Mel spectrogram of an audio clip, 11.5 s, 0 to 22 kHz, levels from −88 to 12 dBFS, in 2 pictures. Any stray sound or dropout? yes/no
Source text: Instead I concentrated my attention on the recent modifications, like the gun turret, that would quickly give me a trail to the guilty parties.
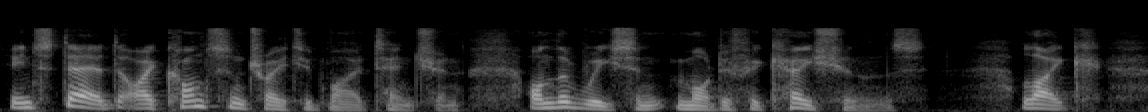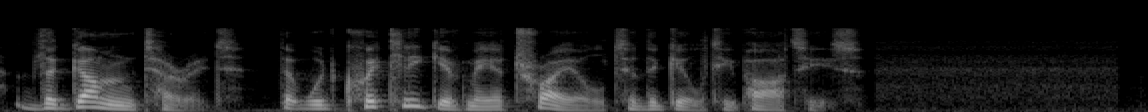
no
